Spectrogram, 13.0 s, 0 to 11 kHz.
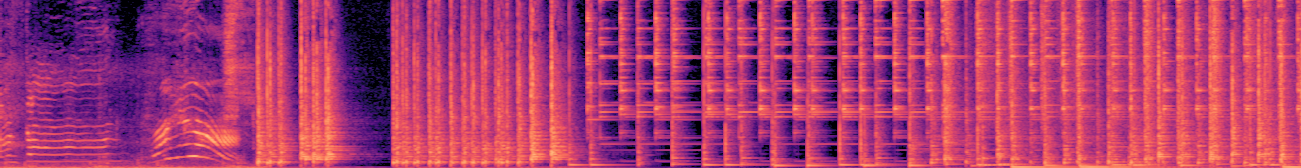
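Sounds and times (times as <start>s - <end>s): percussive background music: 2.6s - 13.0s.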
